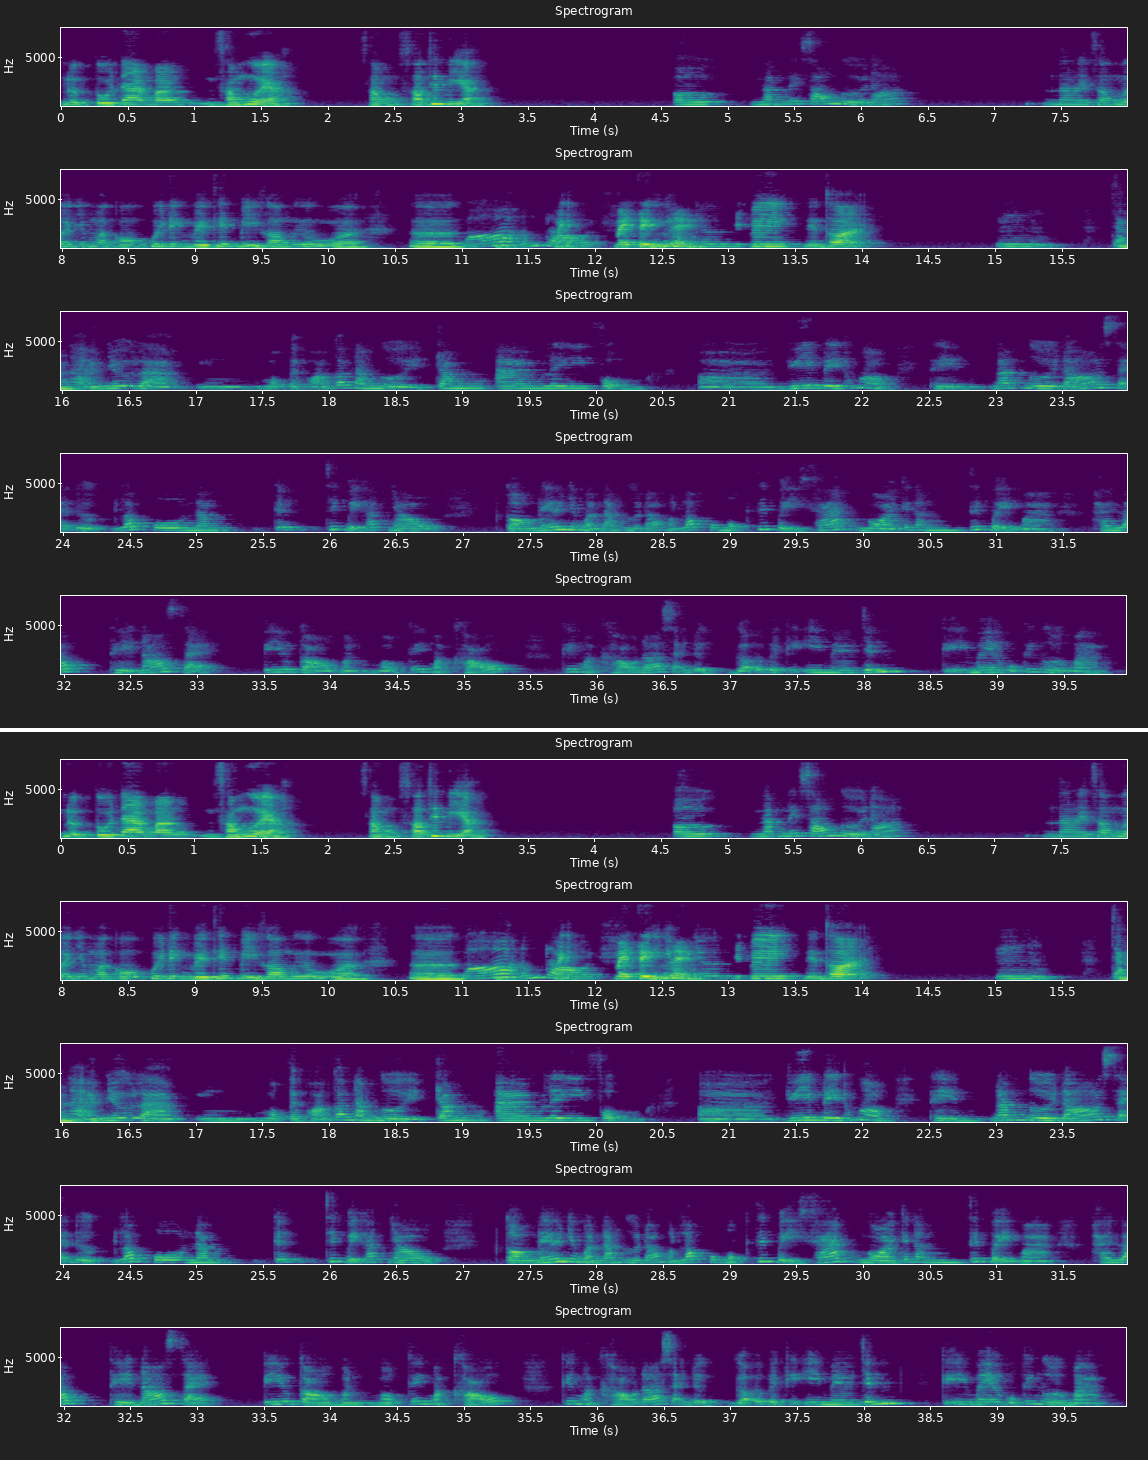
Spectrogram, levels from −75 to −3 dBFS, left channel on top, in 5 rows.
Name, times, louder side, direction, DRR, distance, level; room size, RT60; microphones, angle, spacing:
voice 1, 0.0-1.7 2.3-3.2 7.4-11.0 11.7-11.8 12.1-12.8 13.2-14.0 15.9-16.3, right 1 dB, 20° right, 3.5 m, -21 dB
voice 2, 4.6-6.3 11.0-12.0 12.4-13.1 13.9-14.1 15.0-15.5 15.9-20.3 20.8-22.2 22.5-25.3 25.6-26.8 27.3-31.4 31.7-33.1 33.5-35.3 35.7-38.3 38.6-39.8, right 2 dB, 85° right, 2.9 m, -27 dB
16.0 x 10.5 x 4.5 m
head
